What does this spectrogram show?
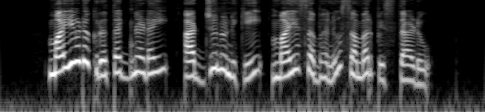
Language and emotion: Telugu, neutral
